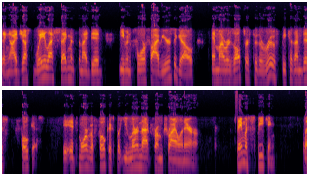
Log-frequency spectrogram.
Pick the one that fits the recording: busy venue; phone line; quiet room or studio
phone line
